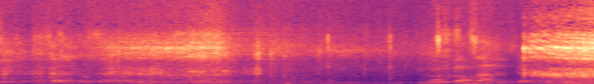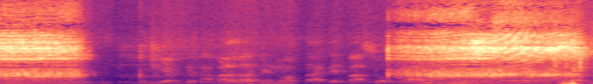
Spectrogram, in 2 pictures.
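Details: Snoring: two long, rough, hissing snores rising out of quieter breathing in a small room.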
